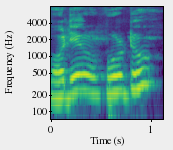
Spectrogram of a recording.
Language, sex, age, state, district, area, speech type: Assamese, male, 60+, Assam, Dibrugarh, rural, spontaneous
